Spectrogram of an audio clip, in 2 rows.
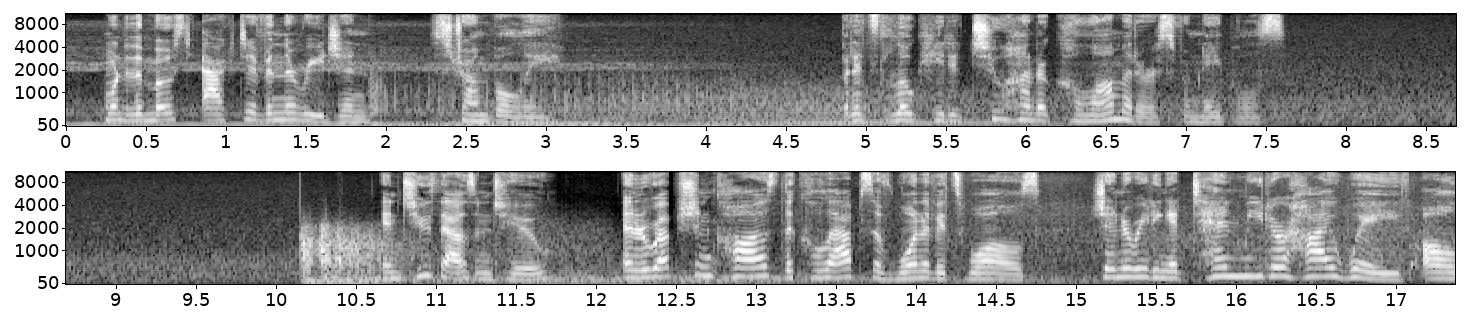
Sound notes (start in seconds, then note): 3.7 ominous music; 10.1 booming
